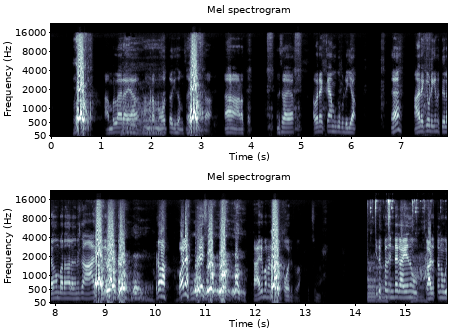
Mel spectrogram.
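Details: Dog challenge with a German Shepherd let off its leash at a home in Perumbavoor: scattered sharp, loud barks, singly and in short clusters, breaking through nearly continuous human talking.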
